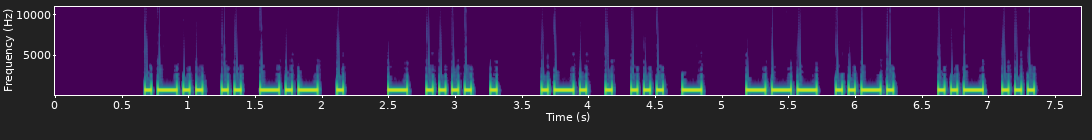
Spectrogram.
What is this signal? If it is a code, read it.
Morse code, heard as a keyed tone, about 25 wpm, 700 Hz. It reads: LIKE THE REST OF US
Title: Sets of 5 Words Encore2 25wpm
